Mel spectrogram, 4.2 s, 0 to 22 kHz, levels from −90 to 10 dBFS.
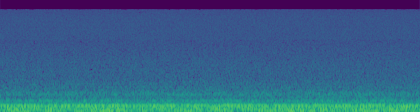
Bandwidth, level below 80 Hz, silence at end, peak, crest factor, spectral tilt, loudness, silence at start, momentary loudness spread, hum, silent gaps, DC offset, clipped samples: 16 kHz; -26 dBFS; 0 s; -10 dBFS; 12 dB; -7 dB/octave; -24 LUFS; 0 s; 1 LU; none; none; under 0.1%; under 0.1%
